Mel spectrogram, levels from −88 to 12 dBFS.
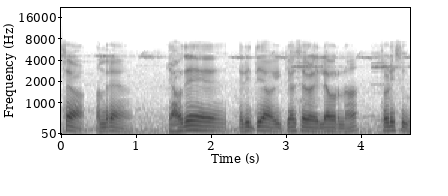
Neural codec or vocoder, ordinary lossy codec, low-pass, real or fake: none; none; none; real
